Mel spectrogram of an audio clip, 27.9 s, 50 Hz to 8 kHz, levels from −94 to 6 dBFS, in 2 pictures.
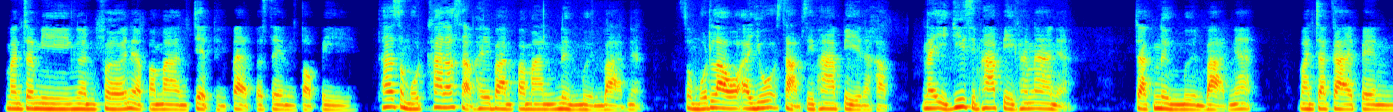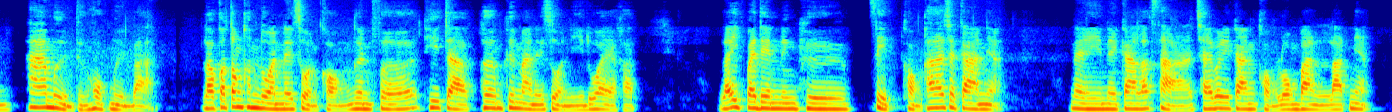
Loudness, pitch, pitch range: -18 LUFS, 140 Hz, 130-155 Hz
